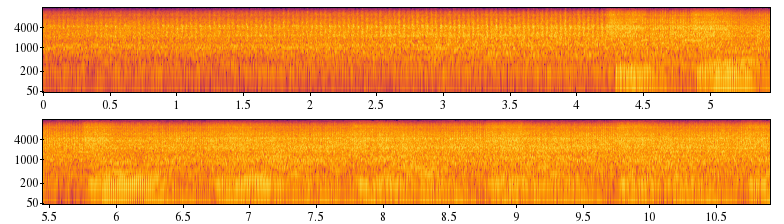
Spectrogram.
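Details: Classic Mini Clubman Estate after cleaning carb dashpot top, choke pushed off, not yet at temperature: even steady idle, then clean throttle blips rising and settling smoothly without stumbling; water leak persists.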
